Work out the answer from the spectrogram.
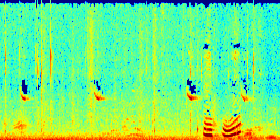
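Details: Baby rose-ringed parakeet near the end giving two loud, harmonic, rising whining notes in quick succession, after a quiet stretch. Thin high chirps from other birds are scattered throughout.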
